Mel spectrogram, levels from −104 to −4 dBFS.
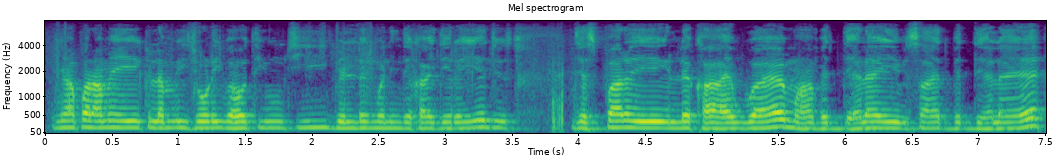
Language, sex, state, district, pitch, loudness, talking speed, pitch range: Hindi, male, Chhattisgarh, Bilaspur, 165 Hz, -21 LUFS, 210 wpm, 155-170 Hz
